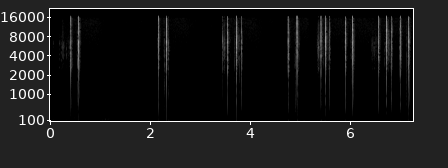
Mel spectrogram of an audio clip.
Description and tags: Pen Clicking 01
Pen clicking obsessively
5naudio17, clicking, disorder, obsessive-compulsive, pen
